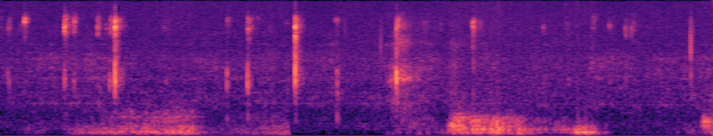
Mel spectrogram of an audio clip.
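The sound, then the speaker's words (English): Someone types an email on a computer keyboard, producing sparse, irregular key clicks in short runs, fairly quiet, with no voices. “I'm going to just type my email.”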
